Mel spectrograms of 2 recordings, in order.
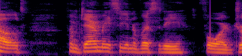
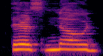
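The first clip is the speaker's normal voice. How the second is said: higher, louder exasperated retort; hammed-up disbelief; mock incredulous; 5 semitones higher, 4 dB louder, slower than usual. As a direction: imitate someone baffled by nonsense. Acting out John rebutting her claim.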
